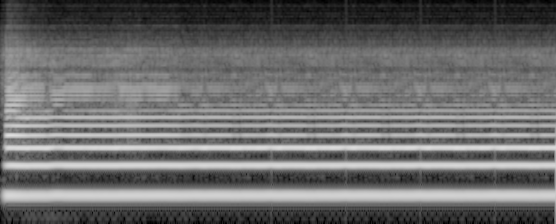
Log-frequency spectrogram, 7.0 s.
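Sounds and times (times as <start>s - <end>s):
baritone saxophone playing F2 pianissimo: 0.0s - 6.9s.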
